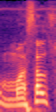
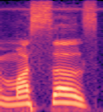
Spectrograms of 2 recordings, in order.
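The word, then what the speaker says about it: muscles: ऐसे ही हमारी जो मसल्स होती हैं इनके लिए जो वर्ड है मसल्स। एस और सी एक साथ है। एस के बाद आया सी है। सी साइलेंट होगा। इसे पढ़ेंगे मसल्स।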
